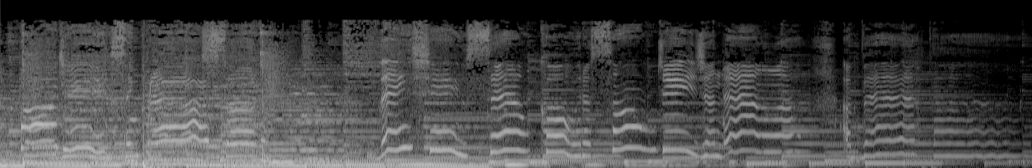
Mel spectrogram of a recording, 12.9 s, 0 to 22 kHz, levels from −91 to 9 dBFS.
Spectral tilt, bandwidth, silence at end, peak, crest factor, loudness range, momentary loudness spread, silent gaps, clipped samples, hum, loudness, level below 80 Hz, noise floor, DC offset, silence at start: -5.5 dB/octave; 13 kHz; 0.1 s; -8 dBFS; 16 dB; 12 LU; 16 LU; none; under 0.1%; none; -24 LUFS; -30 dBFS; -46 dBFS; under 0.1%; 0 s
